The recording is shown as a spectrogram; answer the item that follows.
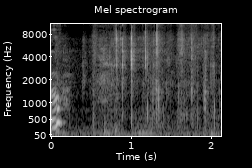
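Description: A clear plastic bag crinkling faintly as it is handled, in a few soft scattered crackles.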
